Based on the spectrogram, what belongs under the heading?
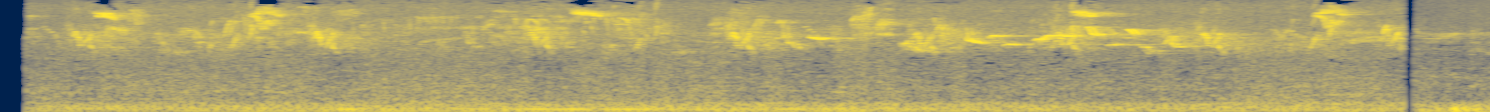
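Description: A European goldfinch sings a fast, unbroken jumble of high, tinkling twitters and liquid notes for several seconds over a low background rumble.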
